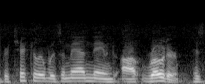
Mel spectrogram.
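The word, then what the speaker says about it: Rotter: about this in particular was a man named rotor his name is pronounced is spelled ro TT TT ER but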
